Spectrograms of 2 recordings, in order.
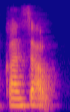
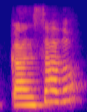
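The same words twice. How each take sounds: First: Cansado said as cansao; Andalusian dropped d. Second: Said in the usual way. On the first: Shown as a demonstration. Teacher shows the Andalusian cansado, d dropped. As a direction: drop the d in cansado. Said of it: "aquí decimos cansado". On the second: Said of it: "en vez de decir cansado".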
